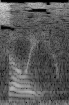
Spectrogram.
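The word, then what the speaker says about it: Zoe (ζωή): Life in the Greek is Zoe. Is that how it's pronounced today? – Perfect.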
